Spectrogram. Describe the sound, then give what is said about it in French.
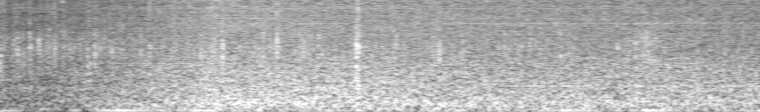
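A steady, dense roar of storm wind heard live from inside a house in the dark, swelling slightly after the first half second and then holding constant, with a hiss like driving rain and no voices. “Et oui, c'est le vent de la tempête à l'intérieur de la maison.”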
